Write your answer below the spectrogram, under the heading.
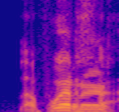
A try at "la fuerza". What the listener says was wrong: Your R rolling is terrible. La Fuerza.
